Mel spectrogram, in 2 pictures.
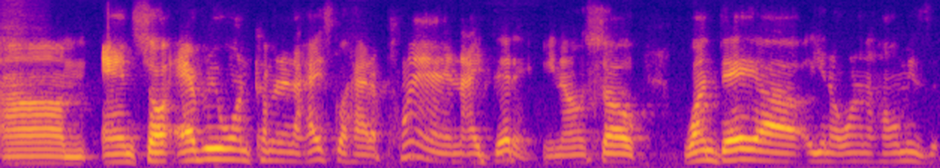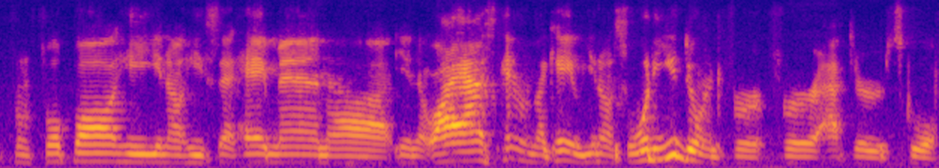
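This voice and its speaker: A man with a fairly high pitch talks at a fairly quick pace with hardly any pauses. His pitch variation is ordinary, with noticeable background noise. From California, Sacramento area (born in Mexico). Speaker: military veteran, realtor. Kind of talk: casual podcast interview.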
